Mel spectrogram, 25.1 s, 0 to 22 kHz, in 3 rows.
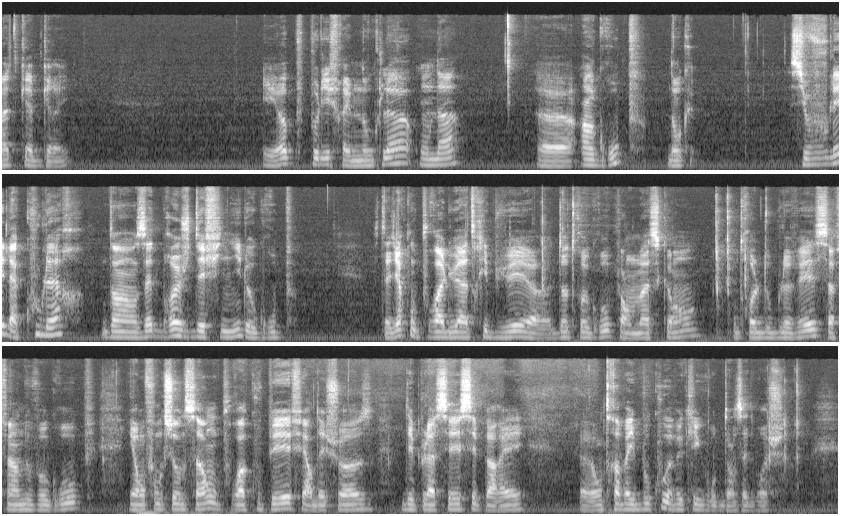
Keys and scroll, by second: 15.5 ctrl+v, 24.5 ctrl+z.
